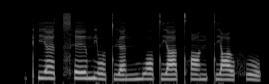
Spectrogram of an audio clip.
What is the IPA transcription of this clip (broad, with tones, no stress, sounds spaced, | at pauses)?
pʰ j ɛ˥˩ t͡sʰ e˥ ɪ̯ m j o˨ ʊ̯ t̪ ɥ ɛ˧˥ n m w ɔ˥˩ t̪ j ä˥ t̪ʰ ɑ˥ ŋ t̪ j ɑ˥˧ ʊ̯ f u˥˩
